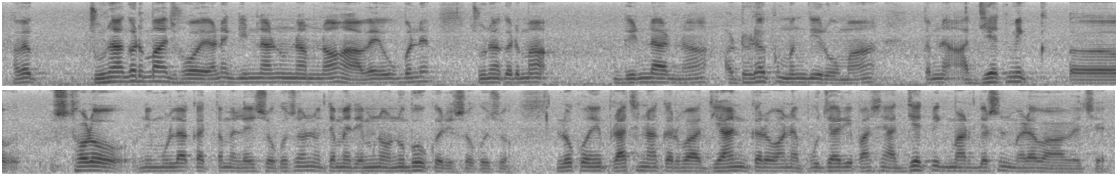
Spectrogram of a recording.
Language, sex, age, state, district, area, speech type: Gujarati, male, 18-30, Gujarat, Junagadh, urban, spontaneous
